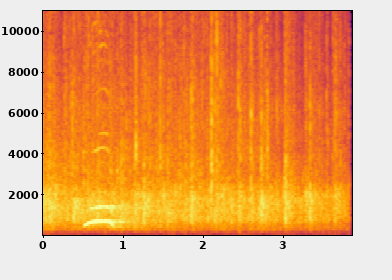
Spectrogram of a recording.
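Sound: audience applauding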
